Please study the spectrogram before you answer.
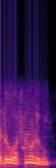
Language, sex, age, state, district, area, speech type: Kashmiri, male, 30-45, Jammu and Kashmir, Budgam, rural, conversation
